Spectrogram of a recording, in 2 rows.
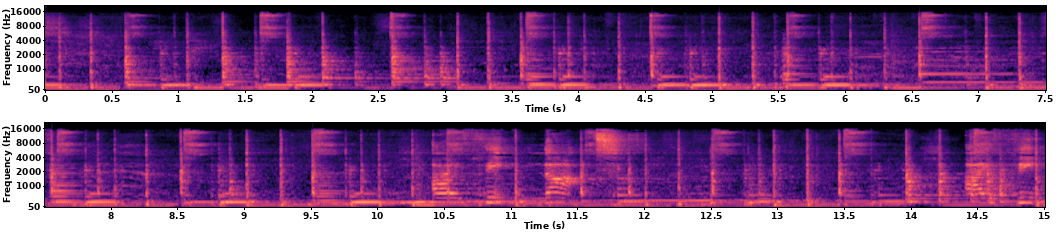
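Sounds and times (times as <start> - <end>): bass line: 0.0 - 2.2, 3.1 - 15.0
percussion steady beat: 0.0 - 15.0
plucked guitar chords: 3.4 - 14.2.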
